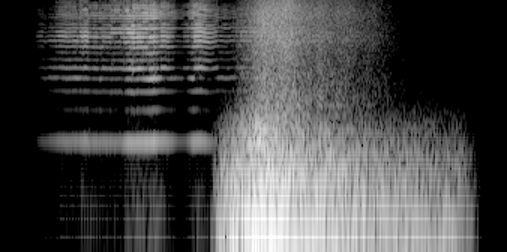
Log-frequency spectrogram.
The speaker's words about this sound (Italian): Quello che avete sentito e il rumore che fa una zanzara lo avete sentito anche in altri intervalli che abbiamo messo prima fra la nostra chiacchierata e appunto è prodotto dalle ali sostanzialmente delle zanzare.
